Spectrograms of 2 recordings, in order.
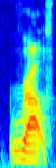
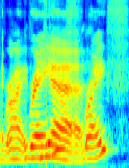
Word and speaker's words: Ralph: I Okay, I was pronouncing it Ralph, but I'm pretty sure that's wrong. I think it's like Yeah, Rafe.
